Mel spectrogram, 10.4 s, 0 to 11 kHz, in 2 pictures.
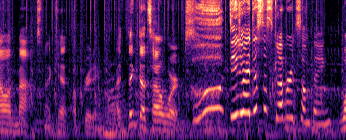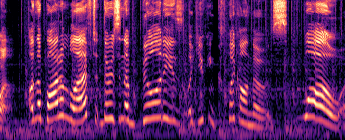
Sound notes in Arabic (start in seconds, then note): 2.7 يلهث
